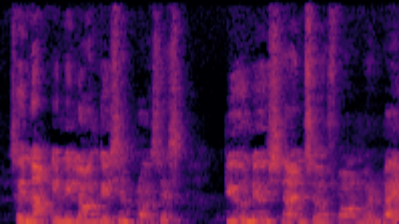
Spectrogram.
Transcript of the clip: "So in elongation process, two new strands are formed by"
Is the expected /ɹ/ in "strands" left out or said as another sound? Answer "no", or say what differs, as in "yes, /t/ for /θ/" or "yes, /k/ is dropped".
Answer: yes, /ɹ/ is dropped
